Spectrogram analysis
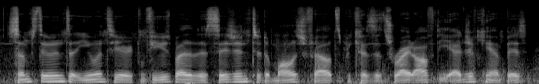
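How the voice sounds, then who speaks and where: A young male student reporter reads his news script in a measured, even way. His voice sits a little low, and faint noise hums under it. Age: young adult.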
